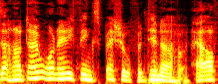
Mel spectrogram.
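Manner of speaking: play-acted, loud, high, pointed, projected for all to hear. Retelling a sitcom scene, Willie announces it so Kate hears, loudly. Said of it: "he loudly goes".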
